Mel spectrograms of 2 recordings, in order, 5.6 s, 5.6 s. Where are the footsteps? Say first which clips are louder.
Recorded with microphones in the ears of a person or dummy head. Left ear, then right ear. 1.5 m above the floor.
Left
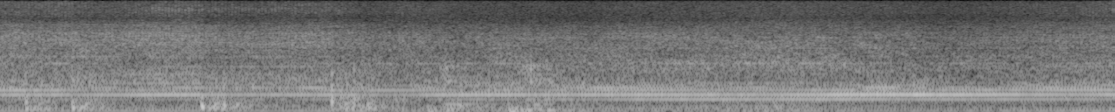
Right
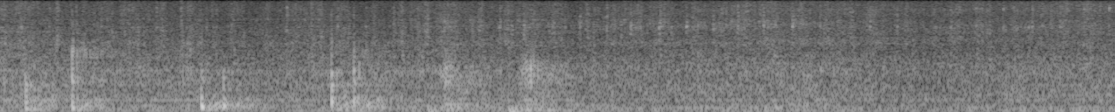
Left 1 dB; 70° right (ahead or behind), 4 m; by 2.0 s 60° right (ahead or behind), 4 m.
